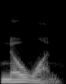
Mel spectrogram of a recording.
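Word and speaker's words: Noone: It is pronounced no one.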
